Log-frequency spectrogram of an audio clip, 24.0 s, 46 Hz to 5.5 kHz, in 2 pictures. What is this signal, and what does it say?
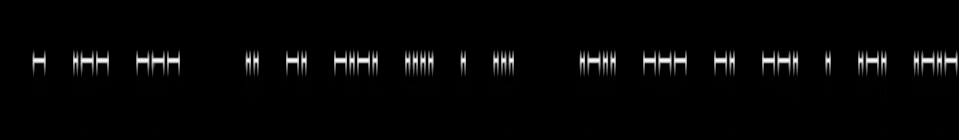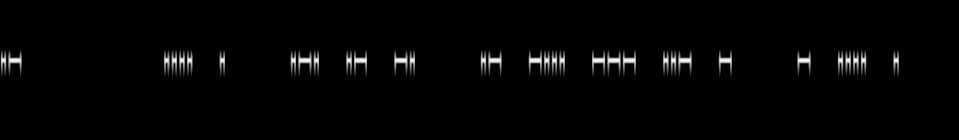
Morse code, heard as a keyed tone, about 25 wpm, spaced as for 16 wpm, 700 Hz. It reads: TWO INCHES LONGER. HE RAN ABOUT THE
